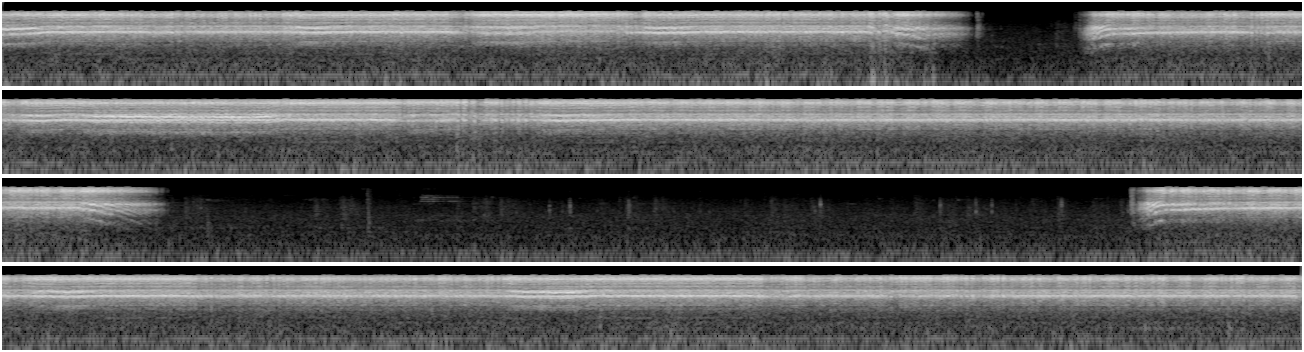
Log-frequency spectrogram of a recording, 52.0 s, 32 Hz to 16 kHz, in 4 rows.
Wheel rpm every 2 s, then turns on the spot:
200, 230, 230, 230, 150, 80, 220, 220, 230, 230, 230, 230, 240, 140, 0, 0, 0, 0, 20, 200, 230, 230, 220, 230, 230, 230.
none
